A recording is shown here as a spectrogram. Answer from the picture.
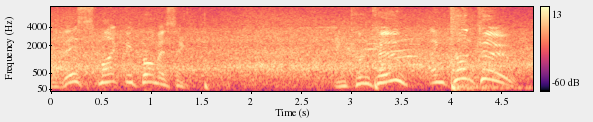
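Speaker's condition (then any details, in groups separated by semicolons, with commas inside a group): No condition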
